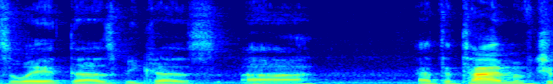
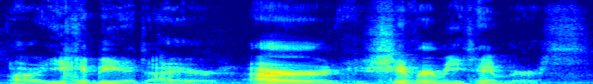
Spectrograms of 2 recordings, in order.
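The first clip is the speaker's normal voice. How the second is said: pirate accent. Shown as a demonstration. Showing how Cornish sounds like pirates, pirate accent. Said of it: "closest thing to a pirate accent".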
